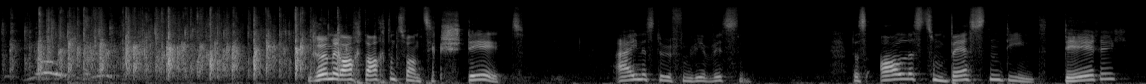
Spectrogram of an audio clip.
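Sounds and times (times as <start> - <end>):
audience applause: 0.0 - 3.6
whoop or cheer: 0.2 - 1.4
speech: 3.1 - 5.3, 6.2 - 7.6, 8.5 - 11.3.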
